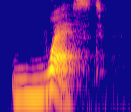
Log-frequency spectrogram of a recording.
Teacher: we round our lips and the lower lip doesn't touch anywhere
